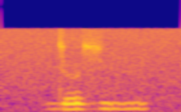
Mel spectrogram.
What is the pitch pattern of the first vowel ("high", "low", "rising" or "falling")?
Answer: high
